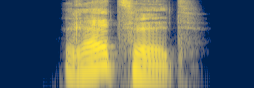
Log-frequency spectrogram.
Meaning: inflection of rätseln: 1. second-person plural present 2. third-person singular present 3. plural imperative
- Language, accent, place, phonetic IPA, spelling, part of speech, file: German, Germany, Berlin, [ˈʁɛːt͡sl̩t], rätselt, verb, De-rätselt.ogg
